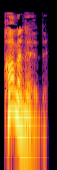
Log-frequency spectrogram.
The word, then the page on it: hominid: British English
